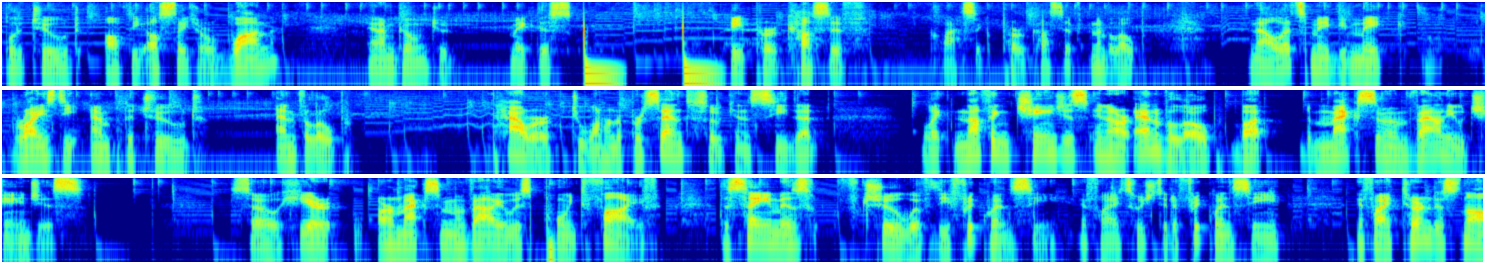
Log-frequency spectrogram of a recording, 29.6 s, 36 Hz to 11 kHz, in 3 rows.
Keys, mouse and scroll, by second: 0.2 click, 2.9 click, 5.9 click, 6.4-7.4 drag, 9.3 click, 10.6-11.7 drag, 14.7-17.0 drag, 18.4-19.2 drag, 20.7-23.0 drag, 27.9 click.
